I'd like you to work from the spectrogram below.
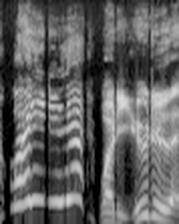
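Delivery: high squeaky mock question, then back down; mocking squeak. Parodying the character to a friend with a squeaky high question. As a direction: squeal the first ask and drop for the repeat.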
